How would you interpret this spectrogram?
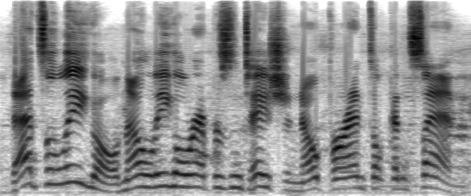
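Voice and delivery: high-pitched retold objection; indignant protest. Teen arguing back at arresting cop.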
